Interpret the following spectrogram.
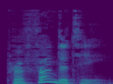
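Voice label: "profoundity", British English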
